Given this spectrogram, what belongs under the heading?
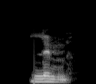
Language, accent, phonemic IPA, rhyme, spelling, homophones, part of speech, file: English, Received Pronunciation, /lɪm/, -ɪm, limn, lim / limb, verb, En-uk-limn.oga
- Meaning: 1. To draw or paint; to delineate 2. To illuminate, as a manuscript; to decorate with gold or some other bright colour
